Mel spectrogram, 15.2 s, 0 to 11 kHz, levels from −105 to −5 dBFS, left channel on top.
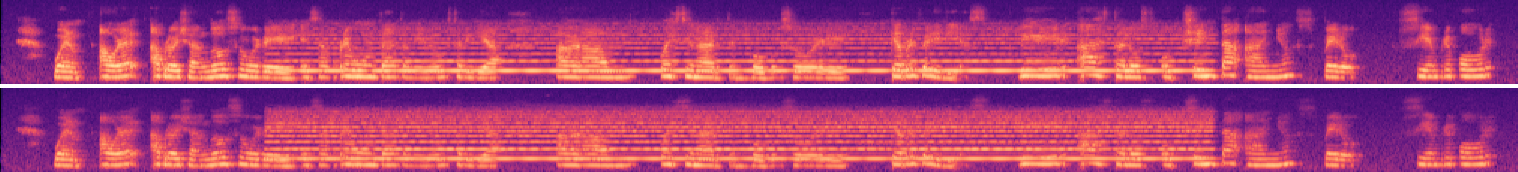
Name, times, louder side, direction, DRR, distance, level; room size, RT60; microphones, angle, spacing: voice 1, 0.0-8.5 8.9-9.8 10.2-13.6 14.0-14.9, left 5 dB, 85° left, 0.5 m, -23 dB
sound 1, 2.6-12.1, left 1 dB, 50° right, 0.7 m, -23 dB
7.2 x 5.5 x 2.4 m
head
